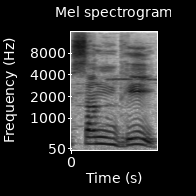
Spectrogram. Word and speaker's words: संधि: इसीलिए इसका उच्चारण अनुस्वार का उच्चारण किस में होता है? न में होता है। तो इसको हम लोग क्या पढ़ते हैं? संधि।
